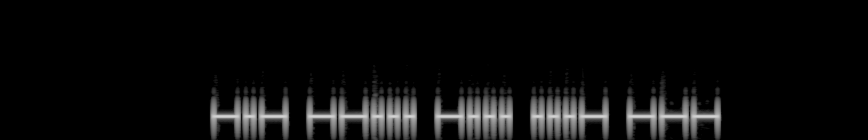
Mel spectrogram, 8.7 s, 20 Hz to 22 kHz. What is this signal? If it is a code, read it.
Morse code, heard as a keyed tone, about 16 wpm, 700 Hz. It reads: K7BVO
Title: USA Call Signs - 5 Characters - Repeated 2x - 15wpm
